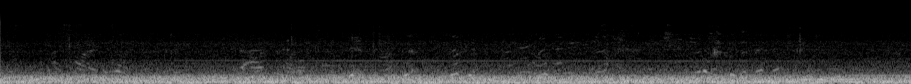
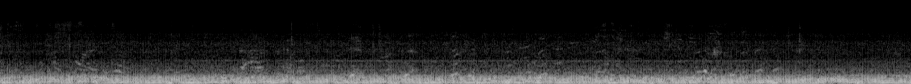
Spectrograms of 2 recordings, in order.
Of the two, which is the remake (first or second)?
second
